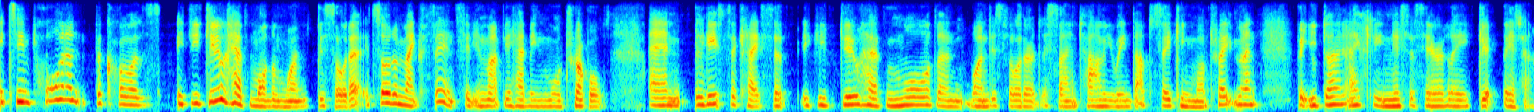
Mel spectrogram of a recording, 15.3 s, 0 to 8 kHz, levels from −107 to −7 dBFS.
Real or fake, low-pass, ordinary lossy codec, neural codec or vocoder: fake; 7.2 kHz; Opus, 32 kbps; codec, 24 kHz, 1.5 kbps, HILCodec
